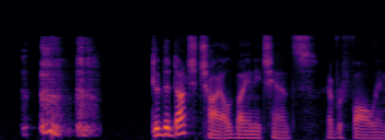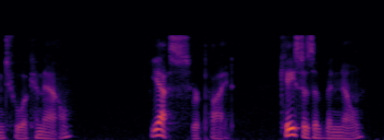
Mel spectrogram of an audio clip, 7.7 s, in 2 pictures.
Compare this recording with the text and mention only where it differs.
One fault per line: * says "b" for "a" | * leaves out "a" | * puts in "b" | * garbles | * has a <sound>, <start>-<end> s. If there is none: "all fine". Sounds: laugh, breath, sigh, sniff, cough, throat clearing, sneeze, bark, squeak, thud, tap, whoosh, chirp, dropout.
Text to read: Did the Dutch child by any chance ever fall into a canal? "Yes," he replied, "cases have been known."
* has a cough, 0.2-1.0 s
* leaves out "he"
